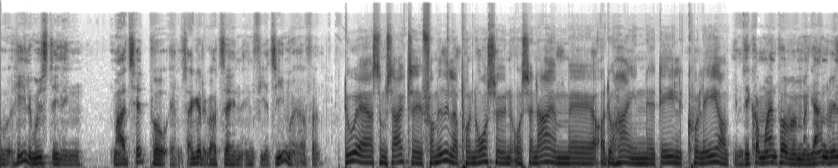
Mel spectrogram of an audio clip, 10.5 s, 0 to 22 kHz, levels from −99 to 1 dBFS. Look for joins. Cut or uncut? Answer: cut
